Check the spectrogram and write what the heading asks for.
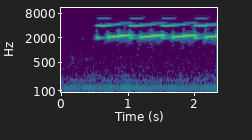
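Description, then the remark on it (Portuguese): A telephone ringtone starts after a brief silence and keeps ringing in a steady, repeating electronic pattern of bright tones. It's clear, with only a low hum underneath and no voices. “Cara, essa porra desse telefone nunca toca. Por que foi tocar agora?”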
